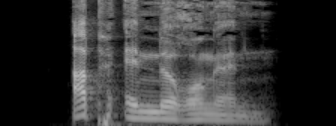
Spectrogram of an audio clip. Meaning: plural of Abänderung
- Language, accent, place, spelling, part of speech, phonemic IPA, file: German, Germany, Berlin, Abänderungen, noun, /ˈʔapʔɛndəʁʊŋən/, De-Abänderungen.ogg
